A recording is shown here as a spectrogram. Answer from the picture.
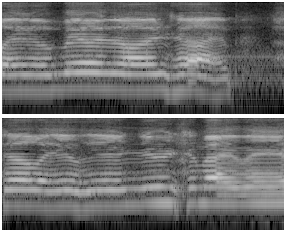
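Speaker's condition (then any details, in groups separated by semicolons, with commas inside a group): Speech impairment after birth surgery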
